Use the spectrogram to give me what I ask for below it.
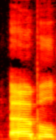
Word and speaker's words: herb: Do Americans say herbal tea? – Probably. – Yeah, they say herb. – Most of them, yeah. – Why? – It's great because... – They don't pronounce the H for some reason.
